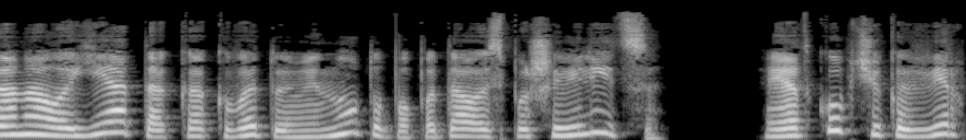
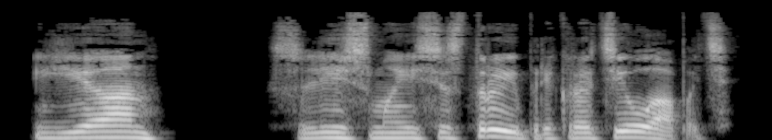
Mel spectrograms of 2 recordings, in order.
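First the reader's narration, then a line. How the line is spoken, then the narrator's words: Creaky rasp. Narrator (Russian): Проскрипел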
